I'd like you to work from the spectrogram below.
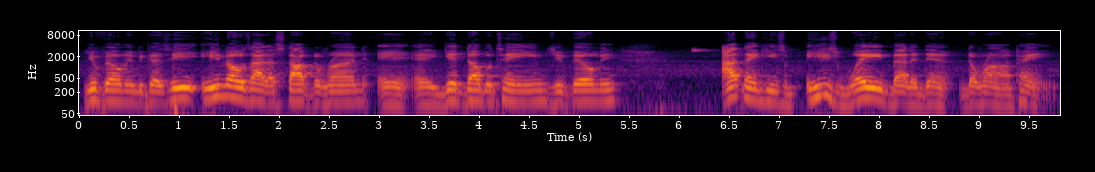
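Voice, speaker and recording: A young man hosts a casual sports commentary vlog in a lowish, unhurried voice. He talks loosely and conversationally, repeating himself and constantly dropping "you feel me" and "you know."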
